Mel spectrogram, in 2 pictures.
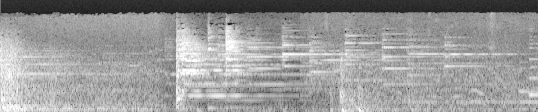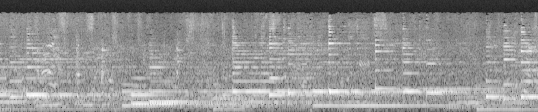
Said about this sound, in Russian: О начале и конце наводнения петербуржцев, в отличие от Венеции, оповещал выстрел пушки с Нарышкинского бастиона Петропавловской крепости.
